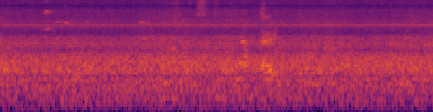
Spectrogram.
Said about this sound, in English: Approaching Shettleston. Please mind the gap when alighting from this train.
